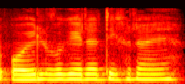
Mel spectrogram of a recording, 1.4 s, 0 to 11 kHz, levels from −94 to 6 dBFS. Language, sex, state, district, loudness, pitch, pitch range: Hindi, female, Uttar Pradesh, Shamli, -14 LUFS, 200 Hz, 200-205 Hz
